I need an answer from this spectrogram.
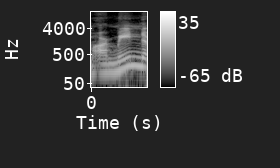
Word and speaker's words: Armin: were indoctrinated to hate Jews one of them Arman naabi said we yeah so he pronounced it properly so guys um because the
